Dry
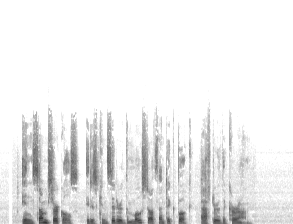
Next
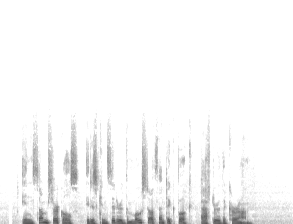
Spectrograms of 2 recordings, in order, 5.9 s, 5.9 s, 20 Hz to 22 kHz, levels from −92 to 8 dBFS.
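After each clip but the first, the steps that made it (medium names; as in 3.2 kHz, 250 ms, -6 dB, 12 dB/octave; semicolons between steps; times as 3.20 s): level rider gain up to 3.5 dB; RIAA curve playback; reverse; compression 6:1, threshold -22 dBFS, peak gain reduction 15 dB; reverse; trim -5 dB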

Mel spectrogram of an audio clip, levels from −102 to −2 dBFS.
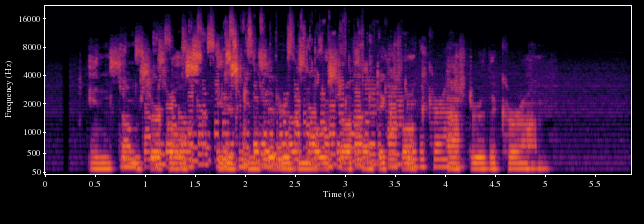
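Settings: robot voice 135 Hz; frequency weighting D; ever faster or slower copies 418 ms, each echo +5 st, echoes 3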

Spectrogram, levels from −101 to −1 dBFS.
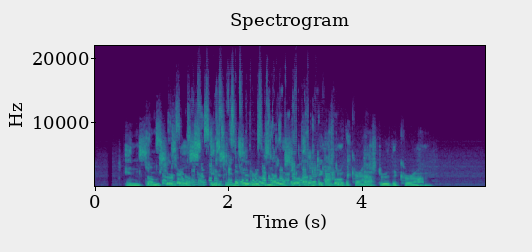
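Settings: peak limiter -23 dBFS, peak gain reduction 10.5 dB; trim -4.5 dB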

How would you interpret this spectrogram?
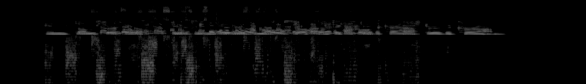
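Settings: split-band scrambler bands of 4 kHz; trim -3.5 dB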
